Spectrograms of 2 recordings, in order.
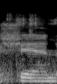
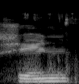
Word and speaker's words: Shen: Yeah, they're Shen, or if you pronounce your Soyani correctly, it's Shane. You gotta make it more like a long A than an E.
